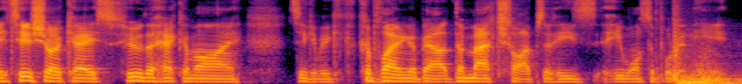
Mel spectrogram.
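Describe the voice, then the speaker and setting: A man with an Australian accent, fairly low in pitch, at a fairly quick pace with fairly even intonation. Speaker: gaming streamer. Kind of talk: gameplay livestream commentary. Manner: casual.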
